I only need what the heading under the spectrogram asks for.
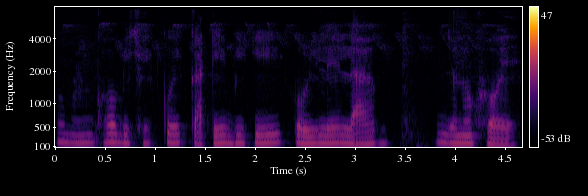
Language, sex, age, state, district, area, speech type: Assamese, female, 60+, Assam, Dibrugarh, rural, spontaneous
